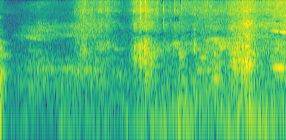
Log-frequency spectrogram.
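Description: Footsteps crunch softly on gravel and dry leaves.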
